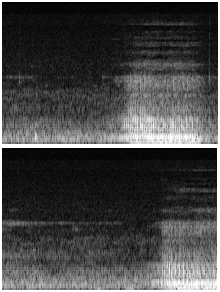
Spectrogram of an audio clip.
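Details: Two loud, rattling snores on breaths in, about four seconds apart in a quiet room, disturbing sleep during a hospital stay.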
